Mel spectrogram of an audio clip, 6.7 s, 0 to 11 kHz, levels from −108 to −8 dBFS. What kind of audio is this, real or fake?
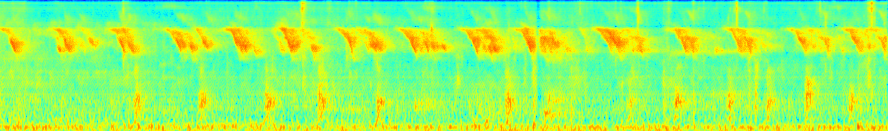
fake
